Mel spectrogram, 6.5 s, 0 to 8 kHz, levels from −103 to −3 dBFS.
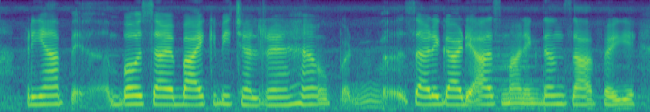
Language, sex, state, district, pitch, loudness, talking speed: Hindi, female, Bihar, Saharsa, 215 Hz, -20 LUFS, 185 wpm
